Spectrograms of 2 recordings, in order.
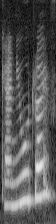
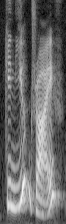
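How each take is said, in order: First: It is said flat, without question intonation. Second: It is said with varied, questioning pitch.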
